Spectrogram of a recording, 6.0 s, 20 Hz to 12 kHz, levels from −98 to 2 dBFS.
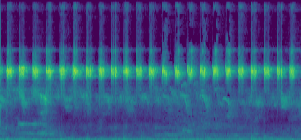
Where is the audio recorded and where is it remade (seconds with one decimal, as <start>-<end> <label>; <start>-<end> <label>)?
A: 0.0-3.2 remade; 3.2-4.6 recorded; 4.6-6.0 remade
